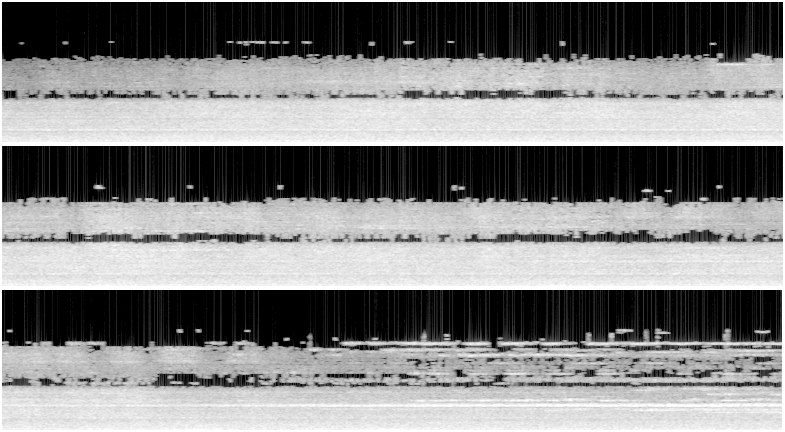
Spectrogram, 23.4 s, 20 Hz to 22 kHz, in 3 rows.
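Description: E2 series Shinkansen train rolling slowly into a station platform: a steady rumble and rush of wheels and running gear. High, thin wheel-squeal tones come in about 19 seconds in as the train slows.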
